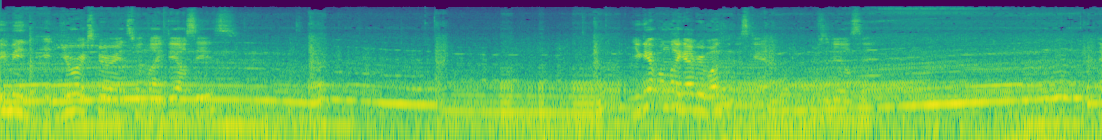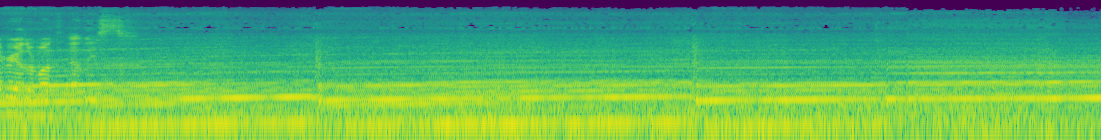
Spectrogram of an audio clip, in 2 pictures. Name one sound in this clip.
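A race car engine revs and whines, rising and dropping in pitch as the gears shift.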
